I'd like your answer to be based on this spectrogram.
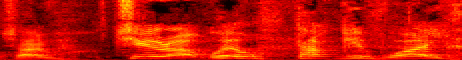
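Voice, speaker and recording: A man's voice: high-pitched, animated, takes it slowly, fairly bright tone, heavily acted. An actor playing a kindly, poor old ticket porter in a radio drama, stammering and repeating himself as he fusses. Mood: gentle, encouraging. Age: older.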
